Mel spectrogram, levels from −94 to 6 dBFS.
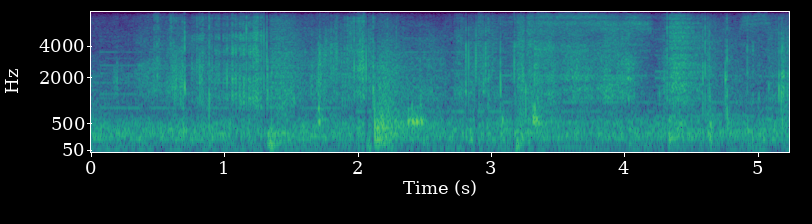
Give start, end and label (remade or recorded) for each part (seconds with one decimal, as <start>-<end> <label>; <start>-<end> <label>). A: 0.0-5.2 recorded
